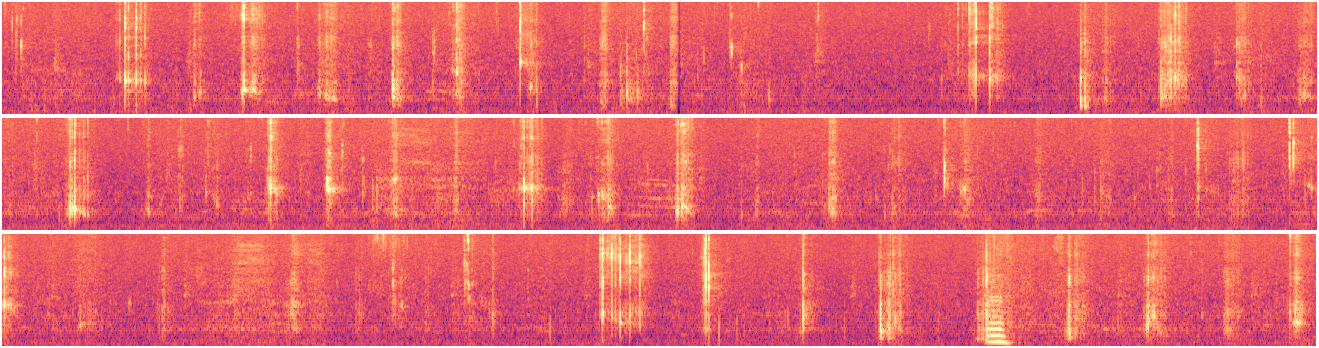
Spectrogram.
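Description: Close-miked crunching and chewing of raw vegetables: sharp crisp bites about once or twice a second, with quieter chewing between, the loudest crunch near the end.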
